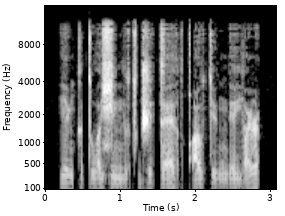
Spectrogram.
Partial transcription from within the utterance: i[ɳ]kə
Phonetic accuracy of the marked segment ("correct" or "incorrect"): correct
